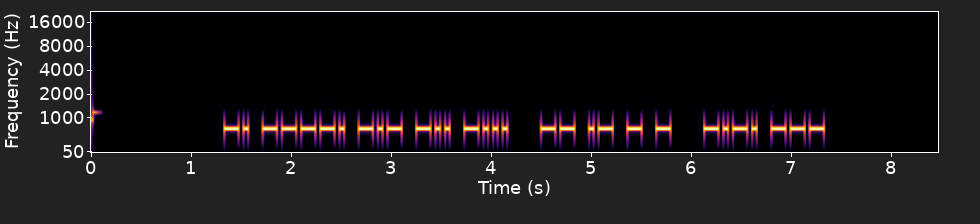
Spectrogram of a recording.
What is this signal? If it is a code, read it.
Morse code, heard as a keyed tone, about 25 wpm, 700 Hz. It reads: N9KDB MATT CO
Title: K1USN SST QSO Practice - 25wpm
